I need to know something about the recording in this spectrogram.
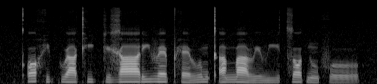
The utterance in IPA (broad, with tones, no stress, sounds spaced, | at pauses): kʼ ɔ˦ h i˨ kʷ aː˨ kʰ i˨ k ɪ˨ ɣ aː˦ ɾ i˦ β ɛ˦ pʰ ɛ˨ β ʊ˦ m kʼ a˦ m a˦˨ β ɪ˨ β iː˨ t͡s ɔ˦ ɗ ũ˨ f oː˨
